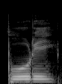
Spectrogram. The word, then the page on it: puri: apatani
